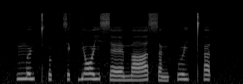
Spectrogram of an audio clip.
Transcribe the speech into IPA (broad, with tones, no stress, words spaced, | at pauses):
mɵ˥ɥt̪ʰʊ˧k̚sɪ˧k̚jɔː˥j sɛː˨maː˨˥ sɐ˨˩ŋkʷe˥jt̪ʰɐ˥t̚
